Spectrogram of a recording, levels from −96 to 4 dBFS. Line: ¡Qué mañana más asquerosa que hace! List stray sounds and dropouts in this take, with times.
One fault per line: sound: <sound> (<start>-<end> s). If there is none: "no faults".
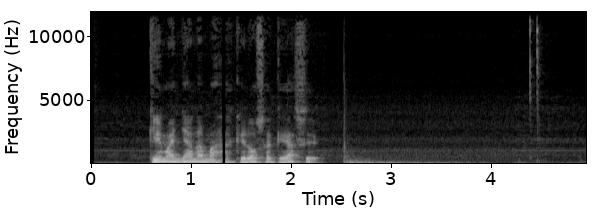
sound: dropout (1.3-1.3 s)
sound: thud (2.5-4.1 s)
